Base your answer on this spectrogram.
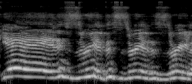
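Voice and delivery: imitated excited celebration; mock elation. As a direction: gush it over and over like you can't believe it. Acting out elation at intense connection.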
